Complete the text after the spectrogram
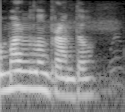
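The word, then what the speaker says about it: Marlon: А, кстати, э, как правильно? Как ты произносишь, Марлон или Марлон? – А, Марлон Брандо. – Марлон Брандо. А это, это ты считаешь, это правильно так, да? – Да, это правильно. Ну, э, э, акцент на Марлон.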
